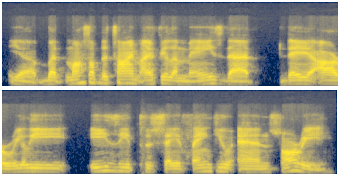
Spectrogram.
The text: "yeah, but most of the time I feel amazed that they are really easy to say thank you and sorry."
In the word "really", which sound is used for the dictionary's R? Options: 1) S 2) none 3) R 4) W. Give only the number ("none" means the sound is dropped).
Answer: 3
